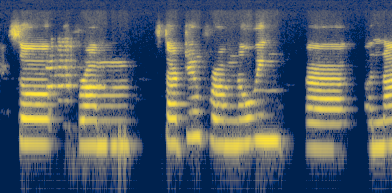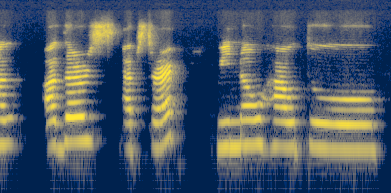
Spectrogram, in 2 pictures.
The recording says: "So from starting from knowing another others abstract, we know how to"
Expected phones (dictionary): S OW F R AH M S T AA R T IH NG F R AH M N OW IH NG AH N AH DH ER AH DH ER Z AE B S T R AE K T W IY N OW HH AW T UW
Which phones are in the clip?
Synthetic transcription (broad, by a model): S OW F R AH M S T AA R T IH NG F R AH M N OW IH NG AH N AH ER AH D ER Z AE B S T R AE K T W IY N OW HH AW T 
